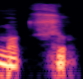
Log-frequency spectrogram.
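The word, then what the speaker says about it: 持つ: অনের উদাহরণ হচ্ছে কি, বা অনের রিডিং হচ্ছে জি, আর কুনের রিডিং হচ্ছে মৎসু, হ্যাঁ মাতসু না মৎসু।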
